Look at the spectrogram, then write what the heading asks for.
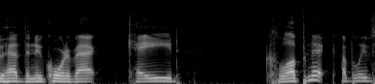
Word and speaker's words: Klubnik: One thing about them, they do have the new quarterback, Cade Klubnik, I believe is how you pronounce it. Kubnik. I don't think there's an L. There's an L.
